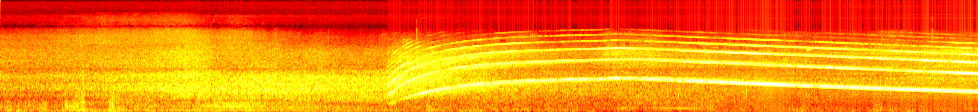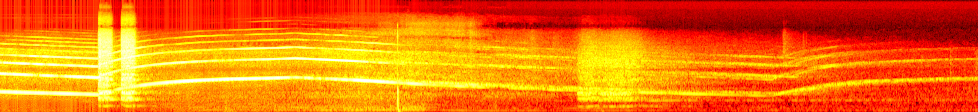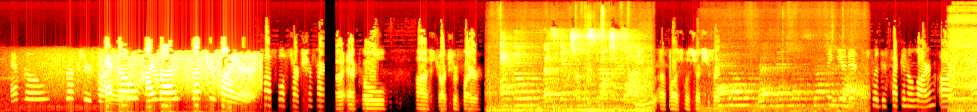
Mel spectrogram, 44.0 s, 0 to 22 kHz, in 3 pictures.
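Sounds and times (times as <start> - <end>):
truck engine and road noise: 0.0 - 13.8, 16.1 - 29.9, 36.6 - 39.2, 39.8 - 42.4, 43.6 - 44.0
fire engine siren wailing: 0.9 - 29.5, 36.6 - 39.2, 43.6 - 44.0
air horn blasts: 16.1 - 16.9, 23.3 - 24.6, 43.6 - 44.0.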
